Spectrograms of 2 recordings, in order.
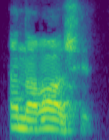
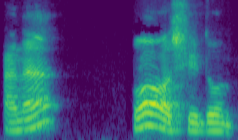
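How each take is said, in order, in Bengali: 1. শেষ শব্দটি -un ছাড়াই থেমে যায়। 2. শেষ শব্দে একটি অতিরিক্ত -un ধ্বনি যোগ হয়। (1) "শেষে গিয়ে সে অক্ষ করলো" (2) "শেষে গিয়ে সে কি করে দুই পেশ দিয়ে দেয়"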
